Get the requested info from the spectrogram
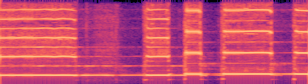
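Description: A snake charmer's reed pipe playing a reedy, high tune. It holds a long note, softens for a moment, then gives a few short notes and settles on another held note a step higher.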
